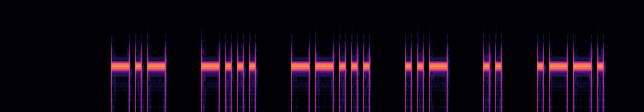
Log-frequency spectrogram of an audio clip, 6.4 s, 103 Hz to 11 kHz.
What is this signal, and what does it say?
Morse code, heard as a keyed tone, about 20 wpm, spaced as for 14 wpm, 700 Hz. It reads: KB7UIP
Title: 207 Lesson 33g - Letter j - Call Signs 20wpm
